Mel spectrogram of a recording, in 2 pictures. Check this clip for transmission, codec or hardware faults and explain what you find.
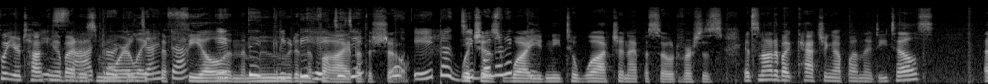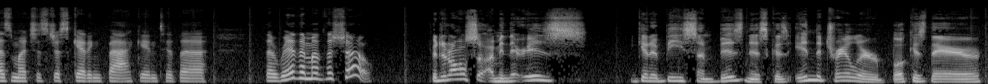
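Nothing in this recording points to a fault. Listening closely across the whole speech passage turns up no event worth reporting.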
